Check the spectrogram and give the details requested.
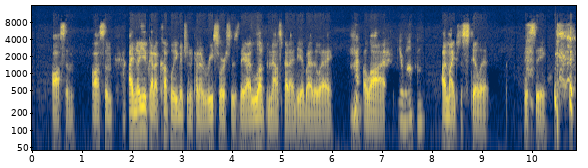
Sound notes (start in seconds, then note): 6.6 chuckles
